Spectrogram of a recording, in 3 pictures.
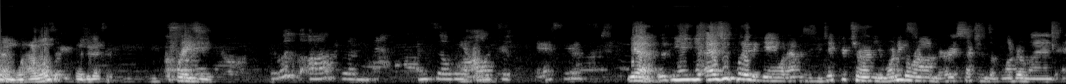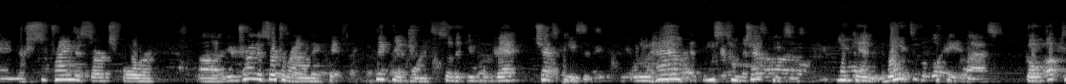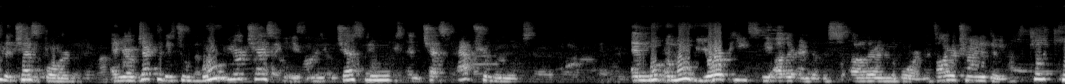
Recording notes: Live From Reapercon 2013. Broadcast live from the floor of Reaper Tower, site of Reapercon 2013.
